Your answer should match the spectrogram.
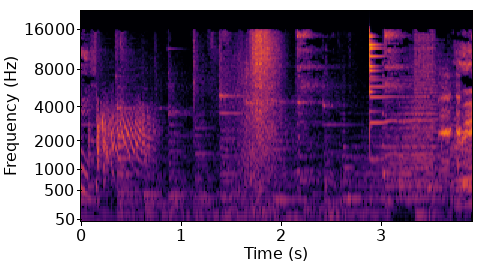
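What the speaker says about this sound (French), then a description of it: "Hé, hey, une grenouille." A cartoon frog croaks loudly and repeatedly in close, throaty bursts, heard alone without talk.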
